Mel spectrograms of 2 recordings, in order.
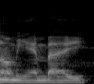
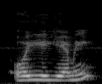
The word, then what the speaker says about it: Oyeyemi: Oyeyemi. I'm probably You're getting her confused with a different writer. You're definitely adding in an extra M when you say it.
